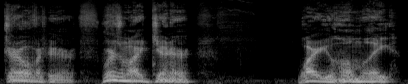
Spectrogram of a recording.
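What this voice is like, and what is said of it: Gruff tough-guy character voice. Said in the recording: “I'm not giving him a southern accent. I mean, he looks like the kind of guy that talks like this ... being like a real tough guy”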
